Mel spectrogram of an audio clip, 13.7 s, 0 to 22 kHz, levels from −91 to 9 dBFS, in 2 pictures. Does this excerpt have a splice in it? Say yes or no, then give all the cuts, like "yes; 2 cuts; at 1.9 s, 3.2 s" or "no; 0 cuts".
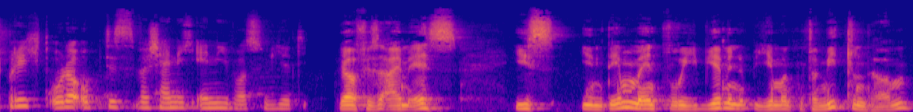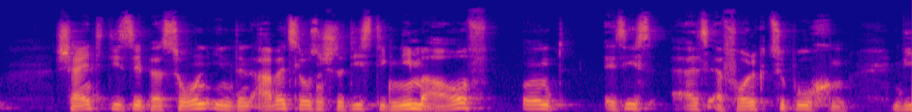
no; 0 cuts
